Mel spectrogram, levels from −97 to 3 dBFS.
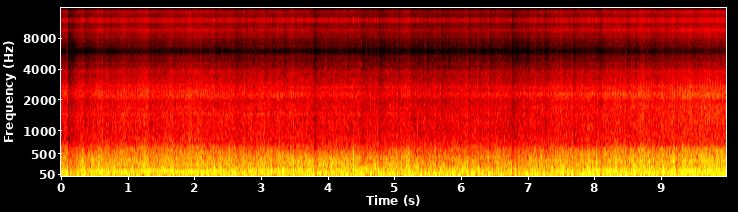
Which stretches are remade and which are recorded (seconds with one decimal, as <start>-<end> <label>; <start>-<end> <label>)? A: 0.0-4.5 recorded; 4.5-9.5 remade; 9.5-10.0 recorded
